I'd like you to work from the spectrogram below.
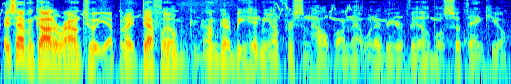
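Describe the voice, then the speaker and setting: A young adult man hosts a gaming livestream from an indoor streaming setup, chatting casually and reading viewer messages aloud. His voice is fairly low, very fast and fairly bright, yet a little tired and worn-down, and he's slangy, jokey and profane, often saying "dude" and "bro". There's a little hiss or hum.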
